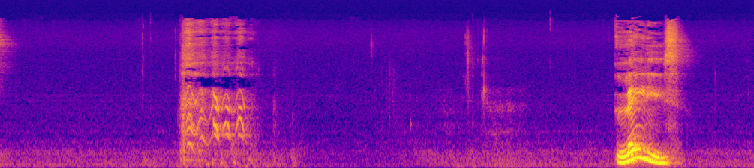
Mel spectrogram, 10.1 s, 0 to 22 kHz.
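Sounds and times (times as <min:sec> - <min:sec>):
man's stifled laugh: 0:02.4 - 0:03.6.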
